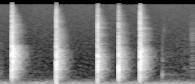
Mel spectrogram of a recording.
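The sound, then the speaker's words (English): Five sharp hand claps in the stadium rhythm heard over the loudspeaker at baseball games: two evenly spaced claps, then three quicker ones in a row, crisp and loud with no voices. “But at some point in the game, you will hear somebody over a loudspeaker clap this.”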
